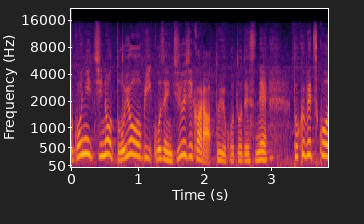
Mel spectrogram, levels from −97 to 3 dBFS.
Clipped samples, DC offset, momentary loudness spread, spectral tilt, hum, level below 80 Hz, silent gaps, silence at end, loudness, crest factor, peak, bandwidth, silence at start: under 0.1%; under 0.1%; 7 LU; -5.5 dB/octave; none; -56 dBFS; none; 0 s; -21 LUFS; 14 dB; -6 dBFS; 14.5 kHz; 0 s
